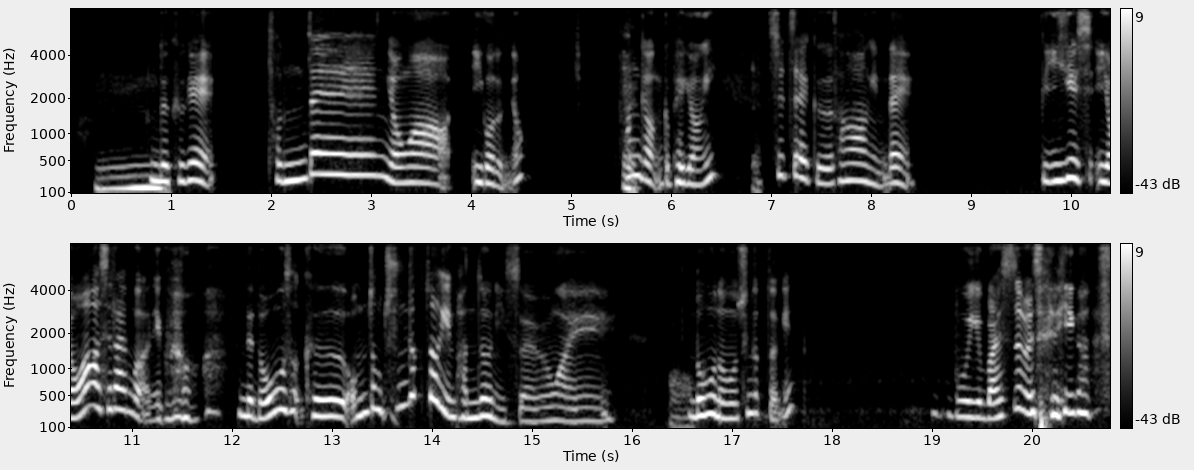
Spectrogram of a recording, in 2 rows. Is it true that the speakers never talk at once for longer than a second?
Yes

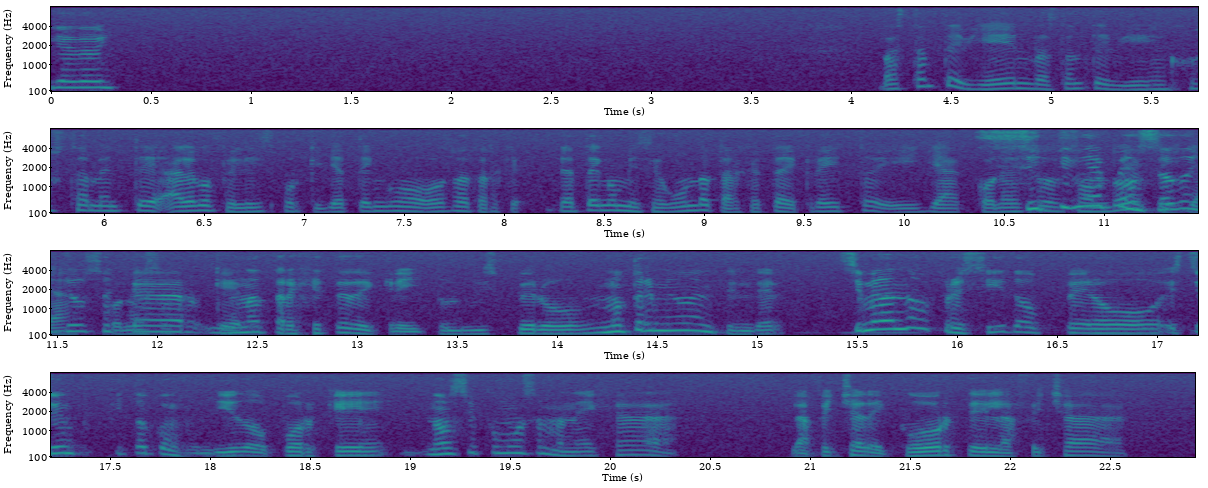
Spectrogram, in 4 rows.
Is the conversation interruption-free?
No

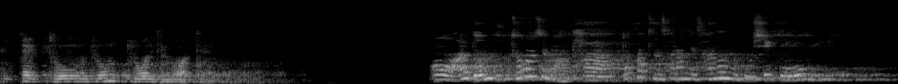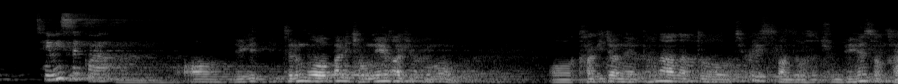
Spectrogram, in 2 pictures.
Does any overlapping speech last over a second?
No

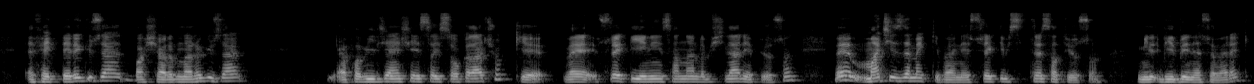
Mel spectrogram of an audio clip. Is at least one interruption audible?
No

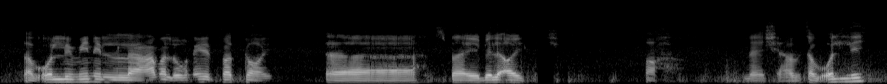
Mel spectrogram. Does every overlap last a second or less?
Yes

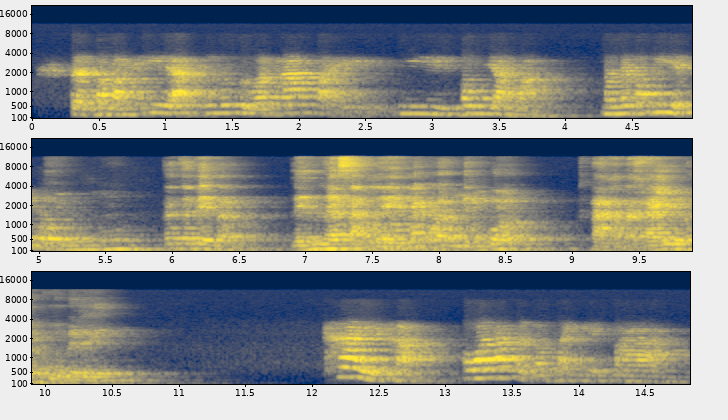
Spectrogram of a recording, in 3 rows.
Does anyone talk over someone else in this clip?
Yes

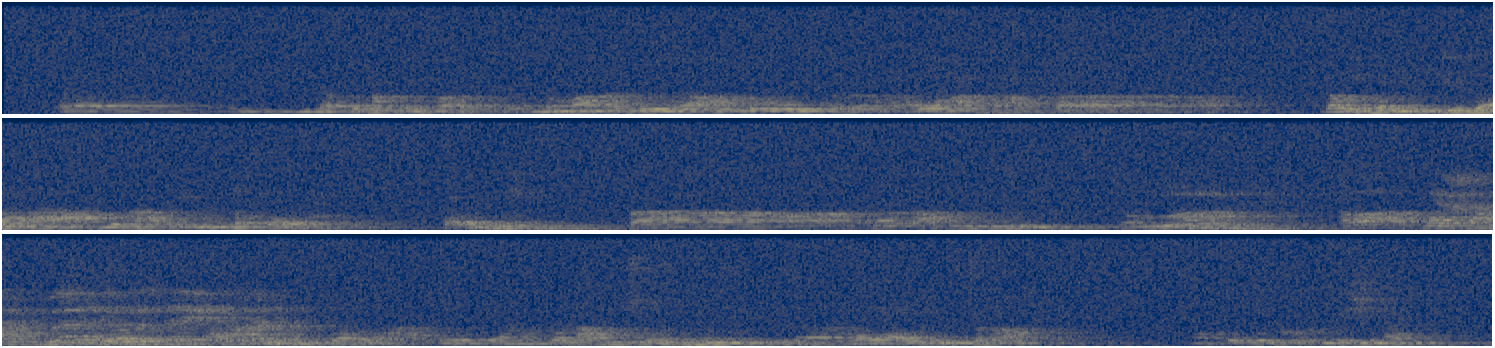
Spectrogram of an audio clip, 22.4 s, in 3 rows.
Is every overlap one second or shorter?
No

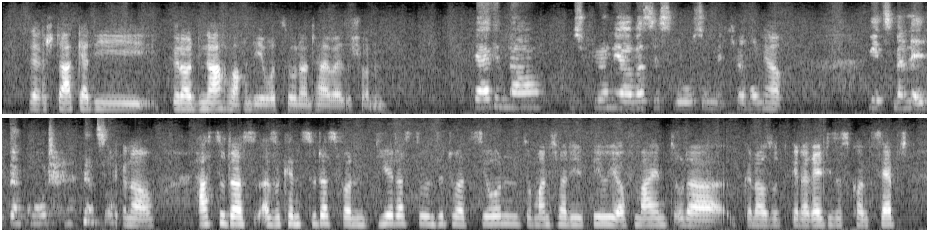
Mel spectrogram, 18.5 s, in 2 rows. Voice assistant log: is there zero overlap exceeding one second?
Yes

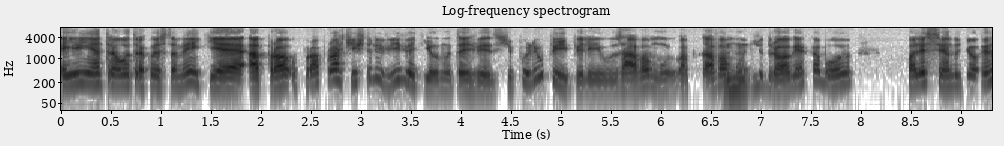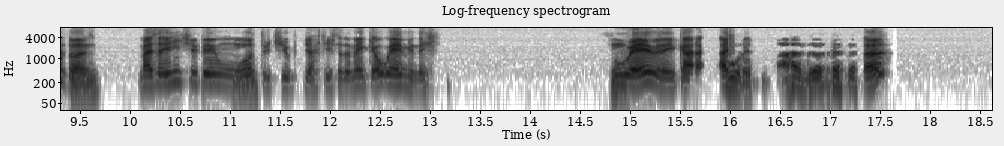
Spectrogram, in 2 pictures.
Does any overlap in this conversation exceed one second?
No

